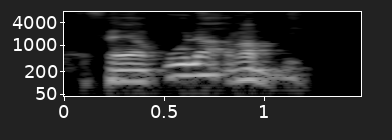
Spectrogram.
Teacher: Feyakula rabbi şeklinde fethali olursa o zaman idgam olmaz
